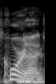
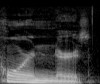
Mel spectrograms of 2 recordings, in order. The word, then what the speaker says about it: coroners: Somebody said Coroners. Not corners. I'm saying coroners.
